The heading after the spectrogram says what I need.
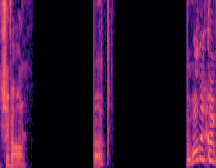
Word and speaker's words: Siobhan: So the despite of how it's spelled, it's actually just pronounced Siobhan.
